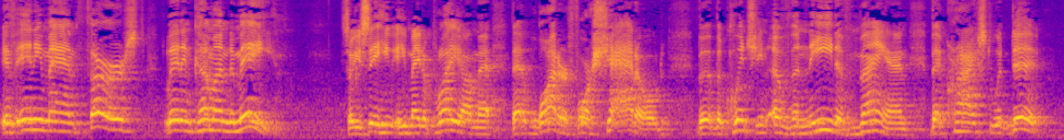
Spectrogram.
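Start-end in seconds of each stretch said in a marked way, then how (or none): 0.0-3.5 loud, high-pitched cry. Retelling how the man cried out during the solemn water-pouring, retelling a loud scream. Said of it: "this man screams with a very loud voice".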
